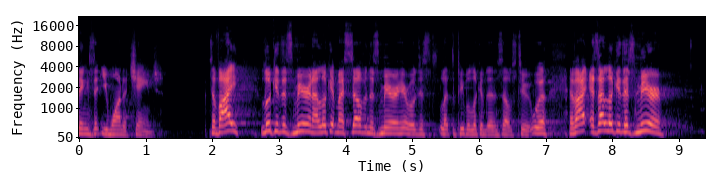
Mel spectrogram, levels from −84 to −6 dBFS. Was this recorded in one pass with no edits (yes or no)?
yes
